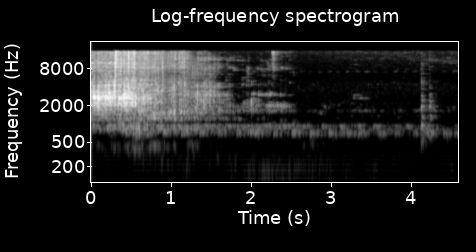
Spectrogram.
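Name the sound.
water poured into pressure cooker with peas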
